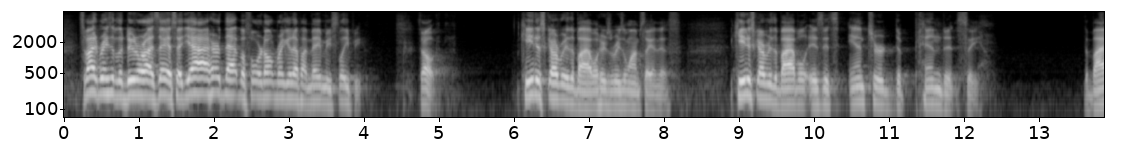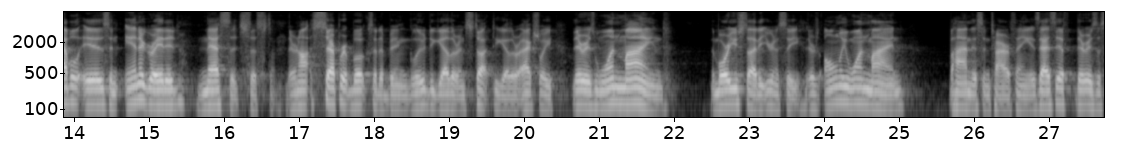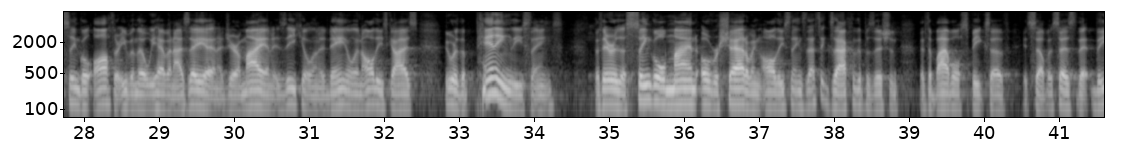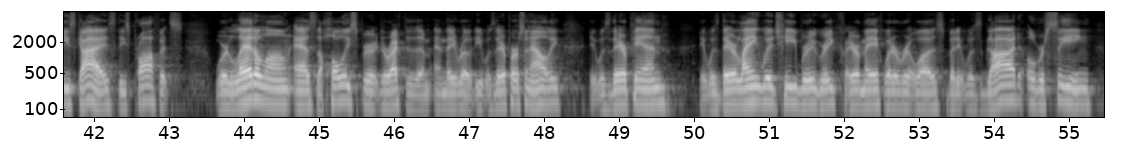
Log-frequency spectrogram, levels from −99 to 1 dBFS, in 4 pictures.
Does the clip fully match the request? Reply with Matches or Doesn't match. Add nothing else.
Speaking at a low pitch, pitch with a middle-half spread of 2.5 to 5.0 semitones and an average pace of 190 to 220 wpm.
Matches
